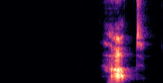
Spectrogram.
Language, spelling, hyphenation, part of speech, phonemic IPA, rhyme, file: Dutch, haat, haat, noun / verb, /ɦaːt/, -aːt, Nl-haat.ogg
- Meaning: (noun) hatred; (verb) inflection of haten: 1. first/second/third-person singular present indicative 2. imperative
